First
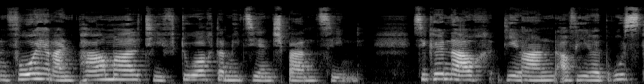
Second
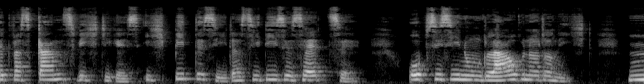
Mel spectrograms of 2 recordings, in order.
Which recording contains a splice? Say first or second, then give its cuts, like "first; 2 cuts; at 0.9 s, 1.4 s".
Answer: first; 1 cut; at 5.2 s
